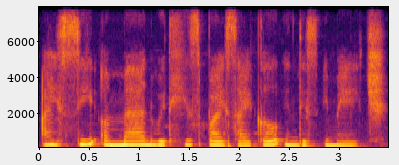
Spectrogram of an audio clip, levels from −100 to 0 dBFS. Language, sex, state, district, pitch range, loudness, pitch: English, female, Nagaland, Kohima, 215-235 Hz, -15 LUFS, 230 Hz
